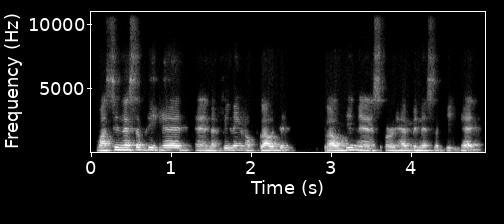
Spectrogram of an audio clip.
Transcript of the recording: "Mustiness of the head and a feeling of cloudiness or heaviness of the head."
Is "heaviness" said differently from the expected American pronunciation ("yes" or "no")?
yes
